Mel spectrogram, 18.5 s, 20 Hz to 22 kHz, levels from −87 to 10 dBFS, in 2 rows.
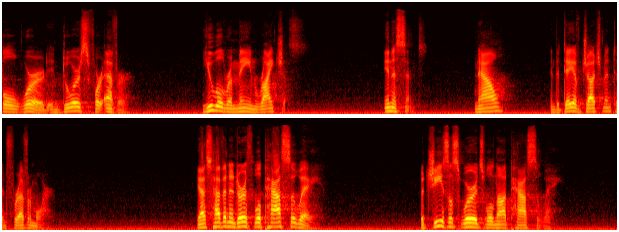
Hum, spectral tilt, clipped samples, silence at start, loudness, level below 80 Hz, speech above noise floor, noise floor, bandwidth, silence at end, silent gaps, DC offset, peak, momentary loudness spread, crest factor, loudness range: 60 Hz at -50 dBFS; -5.5 dB/octave; under 0.1%; 0 s; -23 LUFS; -46 dBFS; 24 dB; -47 dBFS; 16.5 kHz; 0 s; none; under 0.1%; -4 dBFS; 19 LU; 20 dB; 8 LU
